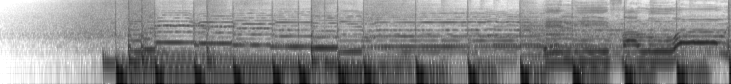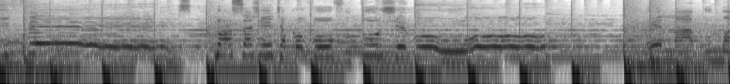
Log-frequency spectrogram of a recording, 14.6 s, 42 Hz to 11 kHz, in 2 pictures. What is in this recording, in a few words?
JINGLE; PREFEITO RENATO 2024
